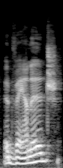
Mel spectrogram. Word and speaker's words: advantage: Advantage or advantage. Yeah. So that was a great observation. You notice that you're not hearing those D sounds. It's because an it's an unreleased D.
